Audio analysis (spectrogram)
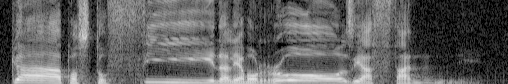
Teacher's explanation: Notice the exciting contrast between the long note on fine and the short notes agli amorosi affanni. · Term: Long notes long, short notes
